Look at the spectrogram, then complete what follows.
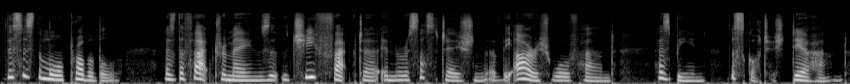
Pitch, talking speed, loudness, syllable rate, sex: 205 Hz, 175 wpm, -19 LUFS, 5.1 syllables/s, female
